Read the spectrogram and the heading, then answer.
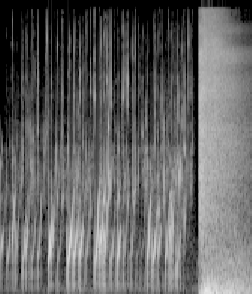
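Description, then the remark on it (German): Rapid, bubbly plopping and gurgling builds for a few seconds, then breaks into a sudden loud, steady fizzing rush as baking soda and vinegar erupt and foam over in a volcano model demonstration. “Gleich sprudelt es”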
